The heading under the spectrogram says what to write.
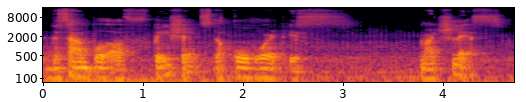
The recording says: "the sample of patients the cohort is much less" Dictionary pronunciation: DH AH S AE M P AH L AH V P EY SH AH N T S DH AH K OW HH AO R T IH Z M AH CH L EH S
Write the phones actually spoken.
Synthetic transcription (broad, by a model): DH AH S AE M P AH L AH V P EY SH AH N T S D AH K OW HH AO R T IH S M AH CH L EH S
